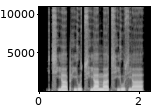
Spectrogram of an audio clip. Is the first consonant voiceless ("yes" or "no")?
yes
